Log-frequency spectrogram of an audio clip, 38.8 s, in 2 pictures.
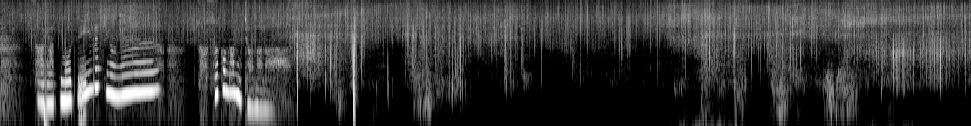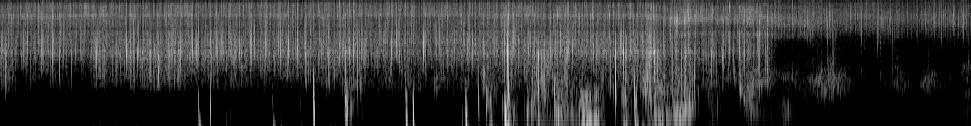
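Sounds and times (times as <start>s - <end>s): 
soap lather foaming against the ear: 0.0s - 9.4s, 13.9s - 35.0s
speech: 0.7s - 2.9s, 4.3s - 5.6s.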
